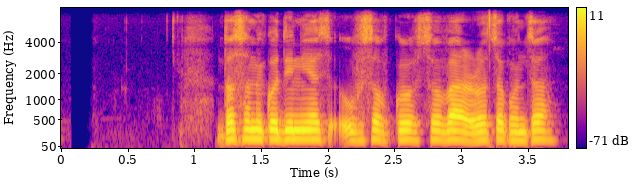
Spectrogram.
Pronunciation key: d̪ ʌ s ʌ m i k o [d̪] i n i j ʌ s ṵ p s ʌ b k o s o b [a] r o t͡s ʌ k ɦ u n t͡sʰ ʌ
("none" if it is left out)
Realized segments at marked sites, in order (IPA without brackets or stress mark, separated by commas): d̪, a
